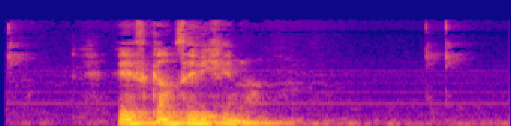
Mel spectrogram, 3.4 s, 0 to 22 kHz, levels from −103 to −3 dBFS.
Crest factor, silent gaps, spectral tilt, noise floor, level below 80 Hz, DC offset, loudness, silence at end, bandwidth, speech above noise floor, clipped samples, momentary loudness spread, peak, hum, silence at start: 18 dB; none; -6.5 dB/octave; -52 dBFS; -42 dBFS; under 0.1%; -15 LUFS; 1.45 s; 11.5 kHz; 39 dB; under 0.1%; 15 LU; -2 dBFS; none; 0.8 s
